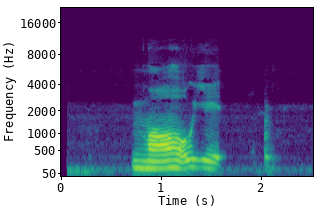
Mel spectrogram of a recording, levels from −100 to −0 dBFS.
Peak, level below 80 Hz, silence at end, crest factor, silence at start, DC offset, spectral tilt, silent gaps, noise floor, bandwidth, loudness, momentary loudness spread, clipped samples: -2 dBFS; -52 dBFS; 0.45 s; 16 dB; 0.7 s; under 0.1%; -9.5 dB/octave; none; -49 dBFS; 6.6 kHz; -16 LUFS; 17 LU; under 0.1%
